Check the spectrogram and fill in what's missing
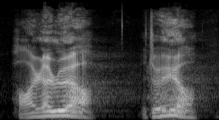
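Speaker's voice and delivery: fake pious, rough, solemn churchy voice. Showing how one could fake sounding holy: put-on solemn holy voice. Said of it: "제가 목소리를 이렇게 하고 있지만 … 거룩해 보이지 않습니까?".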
